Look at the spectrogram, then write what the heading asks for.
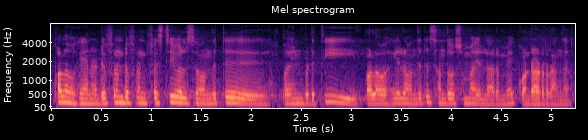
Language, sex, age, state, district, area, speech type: Tamil, male, 18-30, Tamil Nadu, Salem, urban, spontaneous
